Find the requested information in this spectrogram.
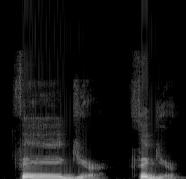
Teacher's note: Ballpark. Y es un E y no un I, así que baja la mandíbula un poco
